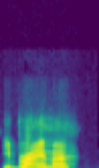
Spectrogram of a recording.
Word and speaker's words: Ibrahima: Uh, so Ibrahim is pronounced Ibrahima.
